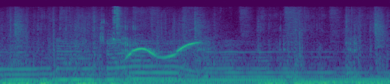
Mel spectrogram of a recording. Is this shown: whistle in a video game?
yes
